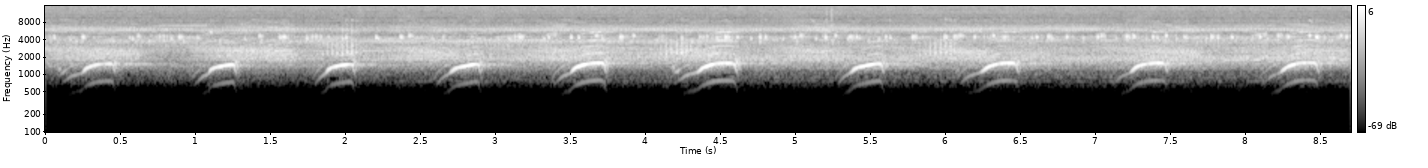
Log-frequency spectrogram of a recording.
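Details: A wild laughing falcon, known in Brazilian folklore as a bird of bad omen, repeats a loud, hollow, upslurred note about once a second, ten times in a steady series, over a constant hiss of insects.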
